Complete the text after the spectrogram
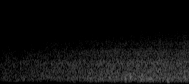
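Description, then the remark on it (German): Steady rush of big surf at Puerto Escondido, waves breaking and washing onto the shore, a broad hissing roar that swells slightly louder toward the end, with some wind noise and no voices. “Wetten, du findest dort riesige Wellen oder Olas?”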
